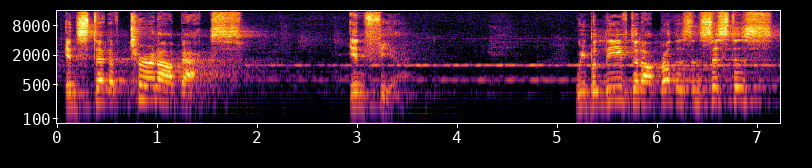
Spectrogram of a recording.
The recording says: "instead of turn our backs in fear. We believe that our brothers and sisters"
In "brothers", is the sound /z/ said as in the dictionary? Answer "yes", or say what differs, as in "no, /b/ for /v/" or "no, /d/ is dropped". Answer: yes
